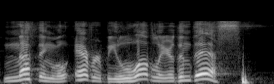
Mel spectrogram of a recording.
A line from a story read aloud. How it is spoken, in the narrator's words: the young mother cried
